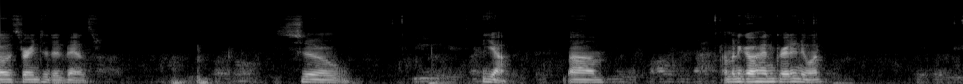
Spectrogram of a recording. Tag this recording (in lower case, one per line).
speech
